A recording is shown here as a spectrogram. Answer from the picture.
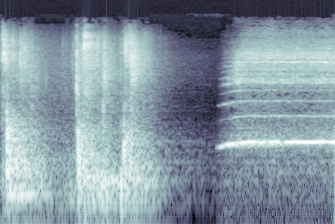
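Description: Three sudden crashing hits, one right at the start and two about a second in, each ringing away to quiet. About two and a half seconds in, a held whistle-like tone with overtones starts abruptly and carries on steadily.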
